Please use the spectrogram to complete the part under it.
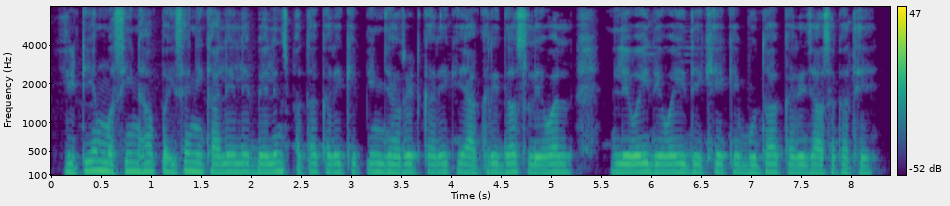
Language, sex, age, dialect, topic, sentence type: Chhattisgarhi, male, 18-24, Western/Budati/Khatahi, banking, statement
